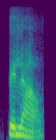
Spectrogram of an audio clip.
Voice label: "pilau", Indian; Dictionary

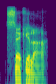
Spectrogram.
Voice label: "secular", British

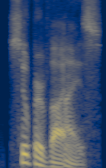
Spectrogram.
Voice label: "supervise", American

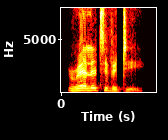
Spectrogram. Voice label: "Relativity", Indian

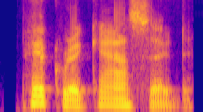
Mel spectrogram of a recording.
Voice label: "picric acid", American

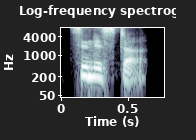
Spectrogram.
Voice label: "sinister", Indian

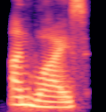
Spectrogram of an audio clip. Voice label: "unwise", Indian

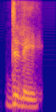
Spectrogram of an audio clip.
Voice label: "delay", Indian

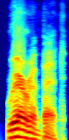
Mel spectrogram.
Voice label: "rarebit", American

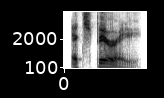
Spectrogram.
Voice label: "expiry", American

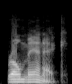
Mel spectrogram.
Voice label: "Romanic", American

